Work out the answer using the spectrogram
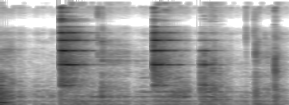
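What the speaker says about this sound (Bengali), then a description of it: "বেসনটাকে ভালো করে এইভাবে মিশিয়ে নিতে হবে" Gram flour batter with salt, black cumin and chili powder being mixed in a bowl, heard as a few sharp clinks of a utensil striking the bowl in an uneven rhythm, close and fairly quiet.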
